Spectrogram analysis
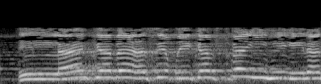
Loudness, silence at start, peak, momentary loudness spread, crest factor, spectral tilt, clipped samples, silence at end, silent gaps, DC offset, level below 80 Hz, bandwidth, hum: -14 LUFS; 0 s; -2 dBFS; 3 LU; 14 dB; -7 dB/octave; under 0.1%; 0 s; none; under 0.1%; -54 dBFS; 5.8 kHz; none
